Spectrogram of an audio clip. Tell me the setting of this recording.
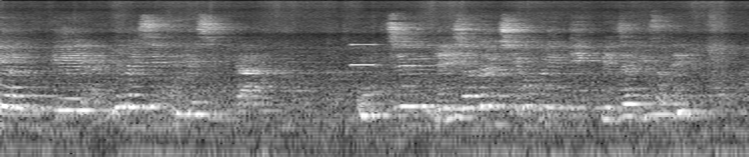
elevator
